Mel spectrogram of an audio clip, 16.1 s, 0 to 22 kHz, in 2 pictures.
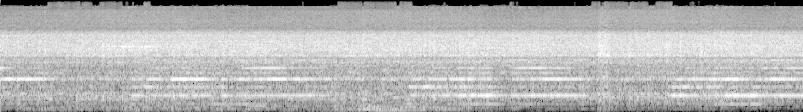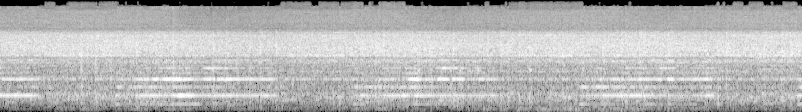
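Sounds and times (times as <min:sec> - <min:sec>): router spindle cutting wood: 0:00.0 - 0:05.8.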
